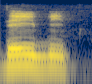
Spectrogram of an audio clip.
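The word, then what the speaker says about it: David: 그 대표적인게 뭐냐면 우리는 이제 다이한 글인데 미국에서는 킹 다윗 그러지 않습니다. 그 킹 데이빗 그럽니다. 예를 들면요.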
